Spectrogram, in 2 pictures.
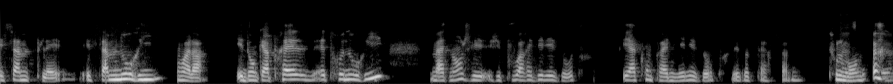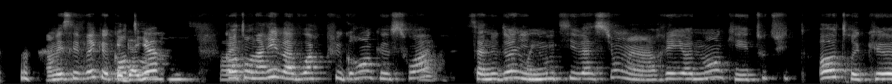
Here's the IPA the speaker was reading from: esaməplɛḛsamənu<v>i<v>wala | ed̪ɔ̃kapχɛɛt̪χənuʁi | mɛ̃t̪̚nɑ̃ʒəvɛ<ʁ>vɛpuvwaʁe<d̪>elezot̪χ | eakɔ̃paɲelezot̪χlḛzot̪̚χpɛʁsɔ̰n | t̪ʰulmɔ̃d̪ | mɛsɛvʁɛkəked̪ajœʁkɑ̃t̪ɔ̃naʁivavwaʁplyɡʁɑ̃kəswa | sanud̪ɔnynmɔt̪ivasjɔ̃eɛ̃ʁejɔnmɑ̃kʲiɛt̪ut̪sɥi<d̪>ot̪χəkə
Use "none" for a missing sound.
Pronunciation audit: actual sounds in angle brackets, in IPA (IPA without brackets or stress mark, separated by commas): ʁ, v, ʒ, d̪, t̪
